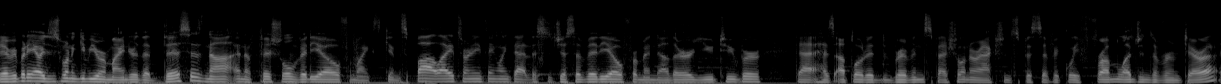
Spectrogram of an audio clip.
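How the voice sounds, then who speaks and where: A man with a fairly low voice hosts a reaction video. He comments casually on video game audio, chatty and rambling as he thinks aloud. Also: darkish tone.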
